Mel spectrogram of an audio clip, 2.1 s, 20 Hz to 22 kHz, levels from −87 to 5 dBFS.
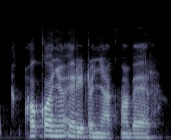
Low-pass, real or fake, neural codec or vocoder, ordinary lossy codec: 9.9 kHz; real; none; Opus, 24 kbps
